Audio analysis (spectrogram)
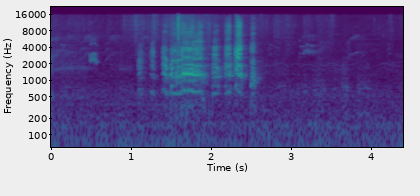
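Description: Chickens cluck close by in a short burst, with a loud squawking cry standing out over faint background noise.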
